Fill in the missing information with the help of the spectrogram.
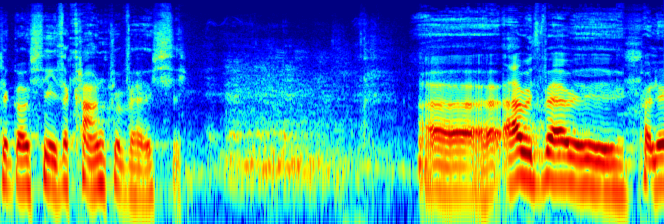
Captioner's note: chuckling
